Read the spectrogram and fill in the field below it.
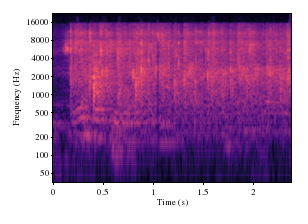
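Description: A church congregation applauds during a sermon, steady, close clapping filling the room with voices mixed in beneath it.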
